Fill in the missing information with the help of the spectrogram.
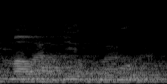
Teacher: ra-nya dibaca tafkhim ya, jangan tipis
